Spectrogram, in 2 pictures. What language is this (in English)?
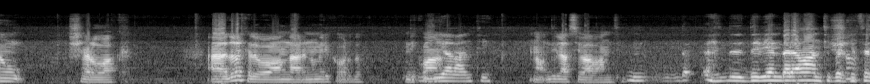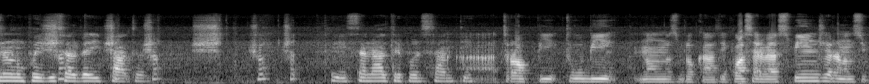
Italian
